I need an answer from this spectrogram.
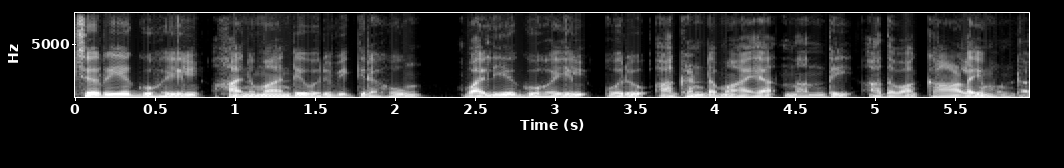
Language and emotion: Malayalam, neutral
